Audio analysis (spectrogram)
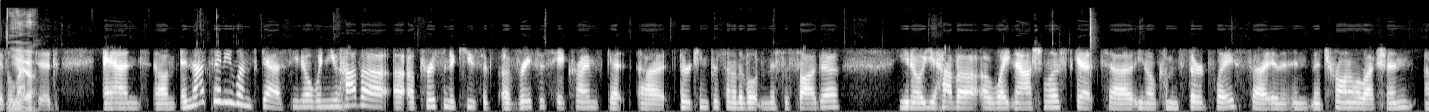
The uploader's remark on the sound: I take calls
